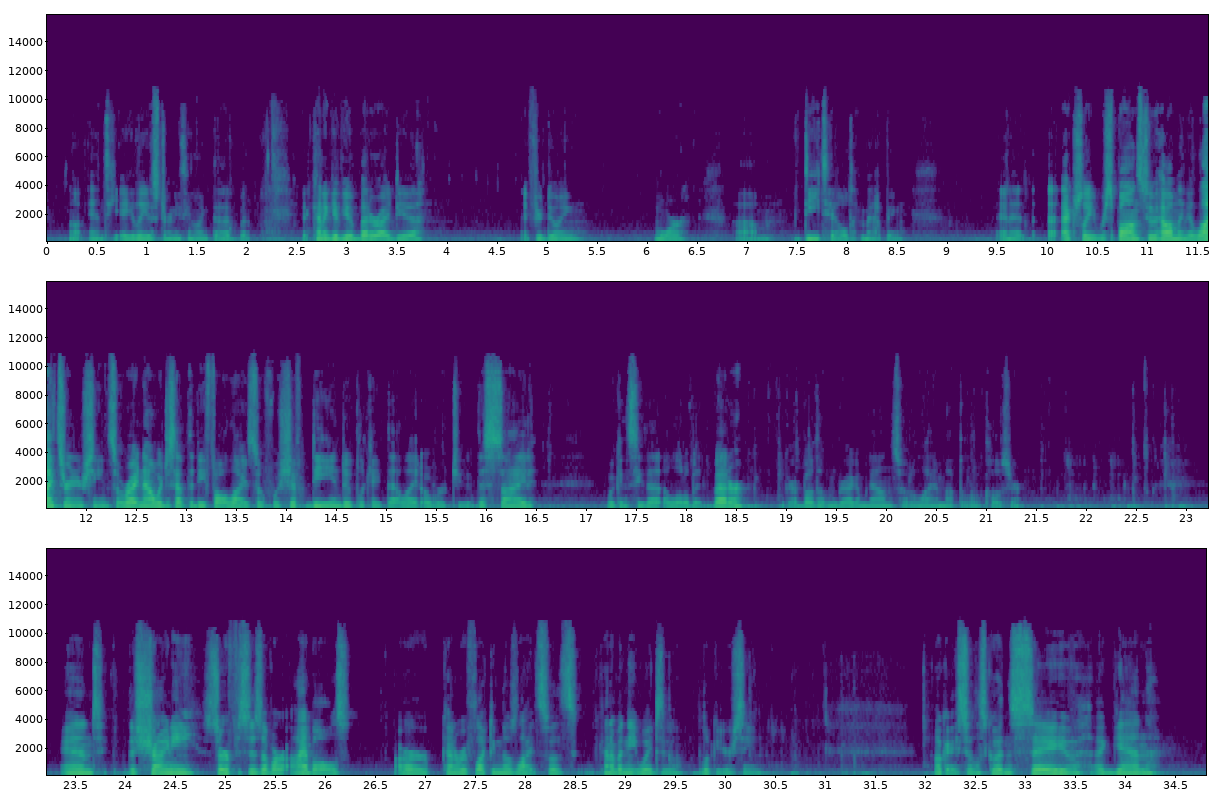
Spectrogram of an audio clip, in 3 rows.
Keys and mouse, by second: 1.7 KP_7, 3.8-5.0 middle drag, 3.8-7.7 right drag, 5.0 g, 10.3 g, 13.1-16.8 right drag, 13.1 g, 16.8-19.1 middle drag, 19.1-21.0 right drag, 19.1 g, 21.0-27.1 middle drag, 29.4-34.8 middle drag.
